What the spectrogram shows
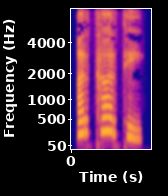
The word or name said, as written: ಅರ್ಥಾರ್ಥಿ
